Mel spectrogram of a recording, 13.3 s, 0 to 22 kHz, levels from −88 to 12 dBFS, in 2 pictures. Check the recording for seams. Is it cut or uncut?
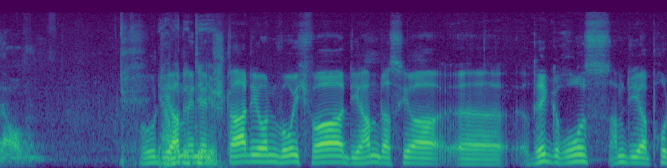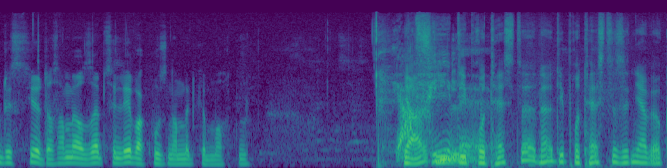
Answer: uncut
